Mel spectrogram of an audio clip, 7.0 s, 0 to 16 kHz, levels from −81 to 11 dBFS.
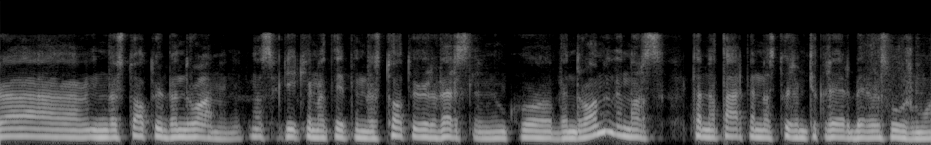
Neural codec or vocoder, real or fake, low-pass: codec, 16 kHz, 2 kbps, FunCodec, trained on Chinese and English, 25 frames a second; fake; 7.2 kHz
